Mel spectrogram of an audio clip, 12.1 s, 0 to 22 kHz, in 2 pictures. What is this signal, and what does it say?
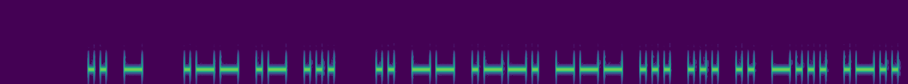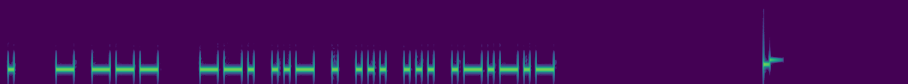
Morse code, heard as a keyed tone, about 30 wpm, 700 Hz. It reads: IT WAS IMPOSSIBLE TO GUESS.
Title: Sentences from Top 1500 Words 30wpm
